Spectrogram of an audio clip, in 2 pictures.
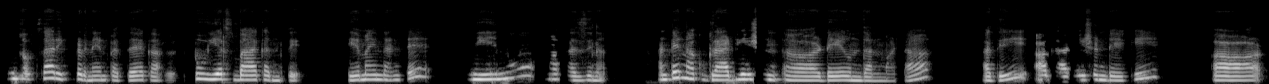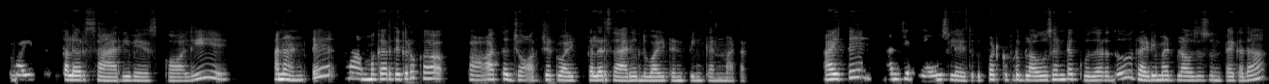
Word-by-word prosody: ఇంకొకసారి 260 Hz, +2 st, +1 dB
ఇక్కడ 240 Hz, -1 st, -1 dB
నేను 200 Hz, 0 st, -3 dB
పెద్దయ్యాక 195 Hz, +2 st, -2 dB, 0.4 s
2 260 Hz, -, +3 dB
ఇయర్స్ 240 Hz, -2 st, +5 dB
బ్యాకంతే. 210 Hz, -3 st, 0 dB, 0.6 s
ఏమైందంటే 215 Hz, +3 st, 0 dB, 0.6 s
నేను 235 Hz, +4 st, +5 dB, 0.4 s
మా 240 Hz, -, -3 dB
కజిను. 190 Hz, 0 st, -2 dB, 0.6 s
అంటే 225 Hz, +6 st, +5 dB
నాకు 255 Hz, -2 st, 0 dB
గ్రాడ్యుయేషన్ 220 Hz, +2 st, +3 dB, 0.2 s
ఆహ్, 185 Hz, -1 st, +1 dB
డే 190 Hz, -, +3 dB, 0.2 s
ఉందన్నమాట. 170 Hz, -3 st, -4 dB, 0.8 s
అది 190 Hz, +3 st, +1 dB, 0.3 s
ఆ -, -, +2 dB
గ్రాడ్యుయేషన్ 205 Hz, +3 st, -2 dB
డేకి. 190 Hz, +8 st, -2 dB, 0.8 s
ఆహ్, 190 Hz, 0 st, +3 dB, 0.3 s
వైట్ 450 Hz, +2 st, -1 dB, 0.2 s
కలర్ 210 Hz, -1 st, +5 dB
శారీ 180 Hz, 0 st, 0 dB
వేసుకోవాలి. 175 Hz, +5 st, -3 dB, 0.7 s
అనంటే 220 Hz, -, +4 dB, 0.3 s
మా 280 Hz, -, -1 dB
అమ్మ 235 Hz, 0 st, +7 dB
గారి 250 Hz, 0 st, +3 dB
దగ్గర 260 Hz, +4 st, +2 dB
ఒక 275 Hz, -1 st, 0 dB, 0.4 s
పాత 230 Hz, +3 st, -2 dB, 0.2 s
జార్జెట్ 205 Hz, +1 st, -3 dB
వైట్ 185 Hz, 0 st, -1 dB
కలర్ 200 Hz, +1 st, +4 dB
శారీ 180 Hz, 0 st, +2 dB
ఉంది 185 Hz, -1 st, -1 dB
వైట్ 180 Hz, 0 st, -1 dB
అండ్ 180 Hz, 0 st, -2 dB
పింక్ 180 Hz, 0 st, -4 dB
అనమాట. 170 Hz, 0 st, -7 dB, 0.9 s
అయితే 245 Hz, +6 st, +5 dB, 0.3 s
దానికి 245 Hz, +2 st, +1 dB
బ్లౌజ్ 205 Hz, +3 st, 0 dB
లేదు. 185 Hz, -2 st, -3 dB
ఇప్పటికిప్పుడు 220 Hz, 0 st, -1 dB
బ్లౌజ్ 200 Hz, +1 st, +3 dB
అంటే 225 Hz, +1 st, +3 dB
కుదరదు. 195 Hz, +4 st, 0 dB, 0.2 s
రెడీమేడ్ 205 Hz, 0 st, +2 dB
బ్లౌజెస్ 195 Hz, 0 st, -2 dB
ఉంటాయి 185 Hz, -1 st, -4 dB
కదా! 205 Hz, +5 st, -1 dB
205 Hz, 130 wpm, -19 LUFS, 185-230 Hz, 0.9 s, అమ్మ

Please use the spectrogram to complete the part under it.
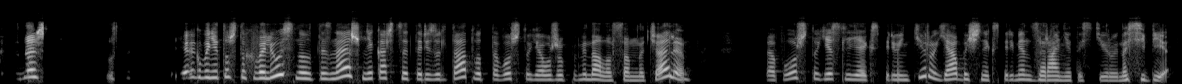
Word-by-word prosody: знаешь 330 Hz, +6 st, +8 dB, 0.6 s
просто 295 Hz, -, -18 dB, 0.5 s
я 285 Hz, -, +2 dB
как 330 Hz, -1 st, -4 dB
бы 320 Hz, -, +4 dB
не 310 Hz, -, +5 dB
то, 345 Hz, +2 st, -4 dB
что 315 Hz, -1 st, +3 dB
хвалюсь, 305 Hz, -, +4 dB
но 275 Hz, -1 st, +1 dB
ты 260 Hz, +2 st, -5 dB
знаешь, 360 Hz, +9 st, +7 dB
мне 265 Hz, +1 st, -3 dB
кажется, 290 Hz, -1 st, -1 dB
это 250 Hz, -2 st, -6 dB
результат 235 Hz, +8 st, -2 dB
вот 250 Hz, -1 st, -6 dB
того, 240 Hz, +2 st, -5 dB
что 250 Hz, -2 st, -1 dB
я 215 Hz, -1 st, -5 dB
уже 220 Hz, 0 st, -3 dB
упоминала 220 Hz, -3 st, -4 dB
в -, -, -12 dB
самом 190 Hz, -1 st, -6 dB
начале, 245 Hz, -, 0 dB, 0.7 s
того, 220 Hz, +8 st, -6 dB
что 275 Hz, -, -1 dB
если 245 Hz, -1 st, -3 dB
я 215 Hz, -1 st, -1 dB
экспериментирую, 215 Hz, -, -6 dB
я 230 Hz, +2 st, +1 dB
обычно 230 Hz, -3 st, +2 dB
эксперимент 215 Hz, +1 st, -7 dB
заранее 200 Hz, -2 st, -3 dB
тестирую 180 Hz, -1 st, -11 dB
на 200 Hz, -, -2 dB
себе 215 Hz, -6 st, -2 dB
240 Hz, 190 wpm, -23 LUFS, 215-290 Hz, 0.7 s, знаешь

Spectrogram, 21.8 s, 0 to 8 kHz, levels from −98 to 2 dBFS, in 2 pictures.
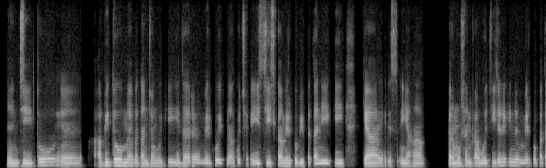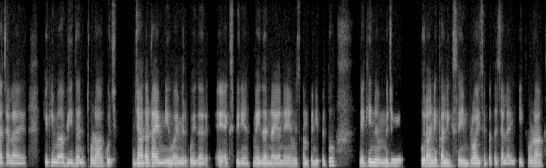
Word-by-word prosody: अ, -, -, +2 dB, 0.2 s
जी, 125 Hz, -1 st, +3 dB
तो 150 Hz, -, +3 dB, 0.8 s
अ, -, -, -13 dB, 0.4 s
अभी 135 Hz, +3 st, +2 dB
तो 150 Hz, -1 st, +6 dB
मैं 140 Hz, -1 st, +2 dB
बताना 125 Hz, -1 st, -1 dB
चाहूँगा 130 Hz, 0 st, -2 dB
कि 140 Hz, +2 st, -2 dB
इधर 135 Hz, +1 st, 0 dB, 0.2 s
मेरे 130 Hz, -1 st, -2 dB
को 135 Hz, +2 st, -1 dB
इतना 130 Hz, -1 st, -2 dB
कुछ 130 Hz, +1 st, -6 dB
इस 125 Hz, +1 st, -1 dB
चीज़ 130 Hz, -1 st, 0 dB
का 130 Hz, -, +3 dB
मेरे 125 Hz, -1 st, +1 dB
को 125 Hz, +1 st, 0 dB
भी 130 Hz, +1 st, +1 dB
पता 120 Hz, -1 st, -2 dB
नहीं 125 Hz, 0 st, +3 dB
है -, -, +2 dB
कि 125 Hz, +1 st, -1 dB, 0.4 s
क्या 125 Hz, -1 st, +4 dB, 0.2 s
इस -, -, -8 dB
यहाँ, 120 Hz, 0 st, 0 dB, 0.5 s
प्रमोशन 125 Hz, 0 st, +1 dB
का 125 Hz, -, -1 dB
वो 125 Hz, 0 st, +2 dB
चीज़ 120 Hz, +1 st, -4 dB
है, 145 Hz, -, +3 dB
लेकिन 150 Hz, 0 st, -1 dB
मेरे 130 Hz, 0 st, -1 dB
को 140 Hz, +1 st, -3 dB
पता 130 Hz, -1 st, -1 dB
चला 125 Hz, 0 st, -1 dB
है 125 Hz, +1 st, -3 dB, 0.4 s
क्योंकि 145 Hz, -, 0 dB
मैं 140 Hz, 0 st, +3 dB
अभी 135 Hz, 0 st, +2 dB
इधर 135 Hz, +1 st, +1 dB, 0.2 s
थोड़ा 130 Hz, -1 st, +2 dB
कुछ 140 Hz, -1 st, -1 dB, 0.3 s
ज़्यादा 125 Hz, +2 st, +4 dB
टाइम 135 Hz, 0 st, +4 dB
नहीं 135 Hz, -1 st, +2 dB
हुआ 120 Hz, -1 st, +2 dB
है 120 Hz, -, +1 dB
मेरे 120 Hz, 0 st, 0 dB
को 125 Hz, +1 st, -2 dB
इधर 120 Hz, 0 st, 0 dB, 0.2 s
ए -, -, +1 dB
एक्सपीरियंस 125 Hz, 0 st, -2 dB
मैं 125 Hz, -, +2 dB
इधर 125 Hz, +1 st, +3 dB
नया-नया 120 Hz, -1 st, +1 dB
हूँ 120 Hz, -, -3 dB
इस 120 Hz, 0 st, -7 dB
कंपनी 120 Hz, 0 st, -2 dB
पे 120 Hz, -, -7 dB
तो, 165 Hz, +1 st, -2 dB, 0.5 s
लेकिन 140 Hz, +3 st, +4 dB
मुझे 135 Hz, +1 st, +2 dB, 0.4 s
पुराने 130 Hz, -1 st, +5 dB
कलीग्स 130 Hz, -1 st, 0 dB
से, 135 Hz, -, +2 dB
एम्प्लॉयज 125 Hz, -1 st, +2 dB
से 125 Hz, -, -4 dB
पता 120 Hz, -1 st, -5 dB
चला 120 Hz, 0 st, -2 dB
है 120 Hz, 0 st, -2 dB
कि 140 Hz, +3 st, -4 dB
थोड़ा 130 Hz, 0 st, +2 dB
125 Hz, 205 wpm, -25 LUFS, 125-135 Hz, 0.8 s, तो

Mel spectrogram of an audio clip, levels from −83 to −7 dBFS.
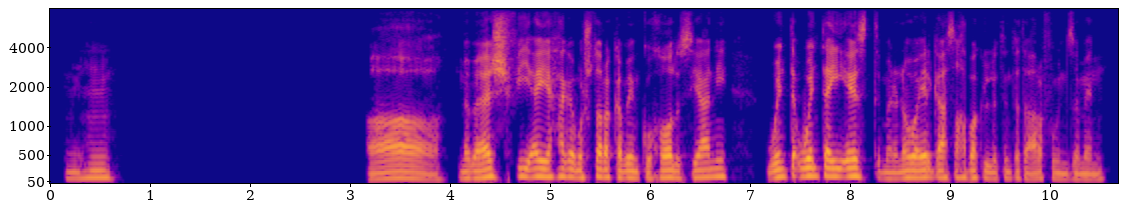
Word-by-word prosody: اهم. 115 Hz, +2 st, -6 dB, 2.5 s
آه، 95 Hz, -3 st, -1 dB
ما 110 Hz, -, -3 dB
بقاش 115 Hz, 0 st, +4 dB
في 140 Hz, -2 st, -1 dB
أي 135 Hz, -1 st, +5 dB
حاجة 135 Hz, 0 st, 0 dB
مشتركة 125 Hz, 0 st, +1 dB
بينكم 110 Hz, -2 st, -1 dB
خالص 120 Hz, 0 st, 0 dB
يعني 130 Hz, +2 st, -1 dB, 0.4 s
وأنت 125 Hz, +4 st, +1 dB
وأنت 145 Hz, +1 st, +2 dB
يئست 140 Hz, -4 st, +3 dB
من 100 Hz, -1 st, -6 dB
إن 105 Hz, -, -5 dB
هو 120 Hz, +1 st, +3 dB
يرجع 120 Hz, -1 st, +2 dB
صاحبك 120 Hz, 0 st, -3 dB
اللي 105 Hz, -2 st, -4 dB
ت 100 Hz, -, -19 dB
أنت 105 Hz, +1 st, -8 dB
تعرفه 100 Hz, 0 st, -6 dB
من 95 Hz, -2 st, -7 dB
زمان. 90 Hz, 0 st, -7 dB
115 Hz, 140 wpm, -23 LUFS, 105-130 Hz, 2.5 s, أي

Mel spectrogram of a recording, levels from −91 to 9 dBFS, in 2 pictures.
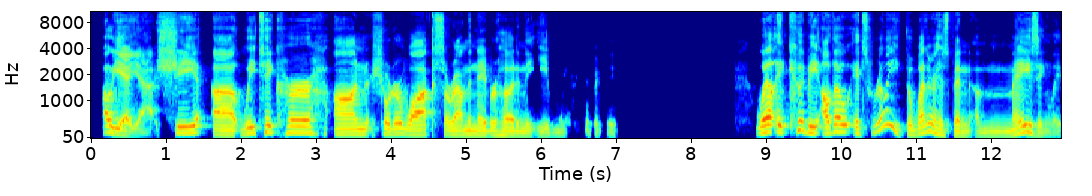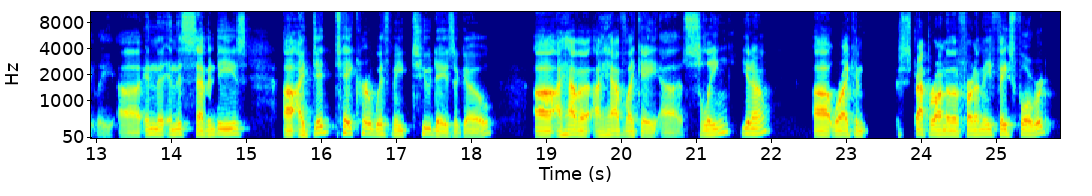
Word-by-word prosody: Oh, 170 Hz, -1 st, +3 dB
yeah, 135 Hz, -6 st, +2 dB
yeah. 95 Hz, -1 st, -6 dB
She, 160 Hz, +2 st, 0 dB, 0.2 s
uh 115 Hz, -1 st, +3 dB
we 145 Hz, +5 st, 0 dB
take 175 Hz, +2 st, -3 dB
her 165 Hz, 0 st, +3 dB, 0.2 s
on 130 Hz, 0 st, +2 dB
shorter 135 Hz, -1 st, -1 dB
walks 120 Hz, -3 st, +2 dB
around 110 Hz, 0 st, -1 dB
the 110 Hz, -, -3 dB
neighborhood, 105 Hz, -1 st, -2 dB
in 100 Hz, -1 st, -6 dB
the 95 Hz, -1 st, -8 dB
evening, 80 Hz, -3 st, -13 dB, 0.3 s
typically. 75 Hz, -1 st, -18 dB, 1.9 s
Well, 170 Hz, +5 st, +8 dB
it 180 Hz, -1 st, 0 dB
could 235 Hz, -1 st, 0 dB
be, 160 Hz, -1 st, +3 dB
although 185 Hz, +5 st, +4 dB
it's 150 Hz, +1 st, -6 dB
really 325 Hz, -, -2 dB
the 125 Hz, -, -6 dB
weather 150 Hz, -, 0 dB
has 125 Hz, -8 st, -5 dB
been 95 Hz, -2 st, -4 dB
amazing 95 Hz, -, -4 dB
lately, 65 Hz, -1 st, -17 dB
uh, 85 Hz, -1 st, -4 dB
in 130 Hz, +2 st, -3 dB
the 120 Hz, -1 st, -2 dB
in 120 Hz, 0 st, -4 dB
the 130 Hz, -, -2 dB
70s. 130 Hz, +2 st, -2 dB, 0.5 s
Uh, 110 Hz, -1 st, +6 dB
I 115 Hz, -, +1 dB
did 160 Hz, +9 st, -4 dB
take 145 Hz, -3 st, 0 dB
her 135 Hz, -, 0 dB
with 125 Hz, -1 st, -4 dB
me 115 Hz, -2 st, -5 dB
2 140 Hz, -2 st, -5 dB
days 100 Hz, -4 st, -2 dB
ago. 85 Hz, -1 st, -4 dB, 0.5 s
Uh, 105 Hz, -1 st, +7 dB
I 105 Hz, -, +1 dB
have 120 Hz, 0 st, +4 dB
a 110 Hz, -2 st, +3 dB
I 100 Hz, 0 st, 0 dB
have, 110 Hz, +1 st, -1 dB
like, 100 Hz, -1 st, -3 dB
a, 90 Hz, -1 st, -3 dB
uh, 85 Hz, 0 st, -7 dB
sling, 125 Hz, +11 st, -4 dB
you 140 Hz, 0 st, +2 dB
know? 150 Hz, +10 st, 0 dB, 0.6 s
Uh, 110 Hz, -1 st, +5 dB
where 110 Hz, 0 st, +3 dB
I 110 Hz, -, +3 dB
can 105 Hz, -2 st, -7 dB, 0.4 s
strap 125 Hz, -1 st, +1 dB
her 120 Hz, -, +4 dB
onto 120 Hz, -1 st, +4 dB
the 110 Hz, 0 st, +2 dB
front 115 Hz, +2 st, +2 dB
of 120 Hz, -, -2 dB
me, 125 Hz, +1 st, -2 dB
face 125 Hz, 0 st, -1 dB
forward. 120 Hz, -3 st, 0 dB
120 Hz, 165 wpm, -23 LUFS, 105-145 Hz, 1.9 s, Well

